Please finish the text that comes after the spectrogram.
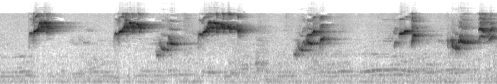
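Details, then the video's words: Pentet (long-tailed shrike) song meant for training songbirds. Harsh, chattering high bursts come roughly once a second, some dropping into lower, rougher notes. "Ocehan Suara Burung Cendet/ Pentet"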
